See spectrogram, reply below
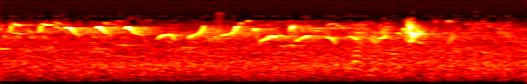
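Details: Thin, high, whistled notes of a common sandpiper tumble in quick overlapping runs at Lurgies, Montrose Basin, over a steady rush of wind or water.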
